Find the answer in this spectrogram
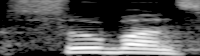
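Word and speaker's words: súbanse: suban climb on up suban Accent on the you you want to tell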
